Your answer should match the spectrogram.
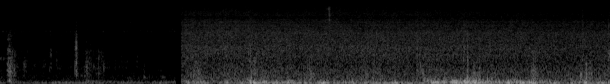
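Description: Near silence for the first two seconds, then a sudden cut to steady outdoor noise: wind on the microphone with irregular low rumbles as the hiker walks along a road.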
